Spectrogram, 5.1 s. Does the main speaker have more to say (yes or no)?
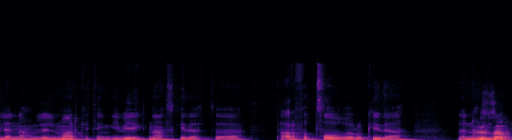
no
